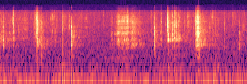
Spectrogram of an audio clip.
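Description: A metal knife blade shaves and scratches the edge of a handheld solid bar of dry, crumbly, speckled green-pink soap. Short, crisp, bright scraping ticks come in quick irregular bursts, some louder than others, over a low, quiet background rumble. Each scrape cuts off almost instantly with no ring.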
